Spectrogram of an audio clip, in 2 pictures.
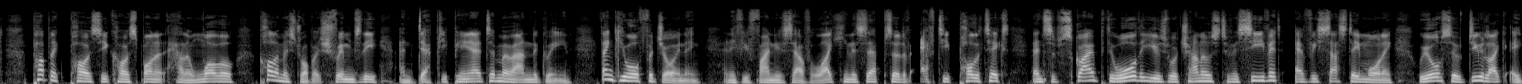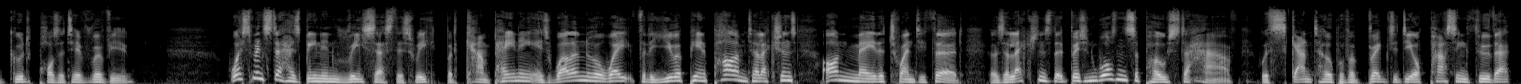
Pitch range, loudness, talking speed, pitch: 115-155 Hz, -20 LUFS, 175 wpm, 130 Hz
